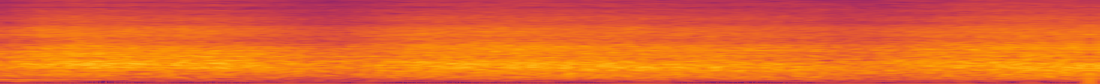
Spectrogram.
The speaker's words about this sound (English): Can I hear the sister shouting this? Ba arabirin ki won kide le. Wipe out. Pare. Brothers shouting loud and the sisters.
